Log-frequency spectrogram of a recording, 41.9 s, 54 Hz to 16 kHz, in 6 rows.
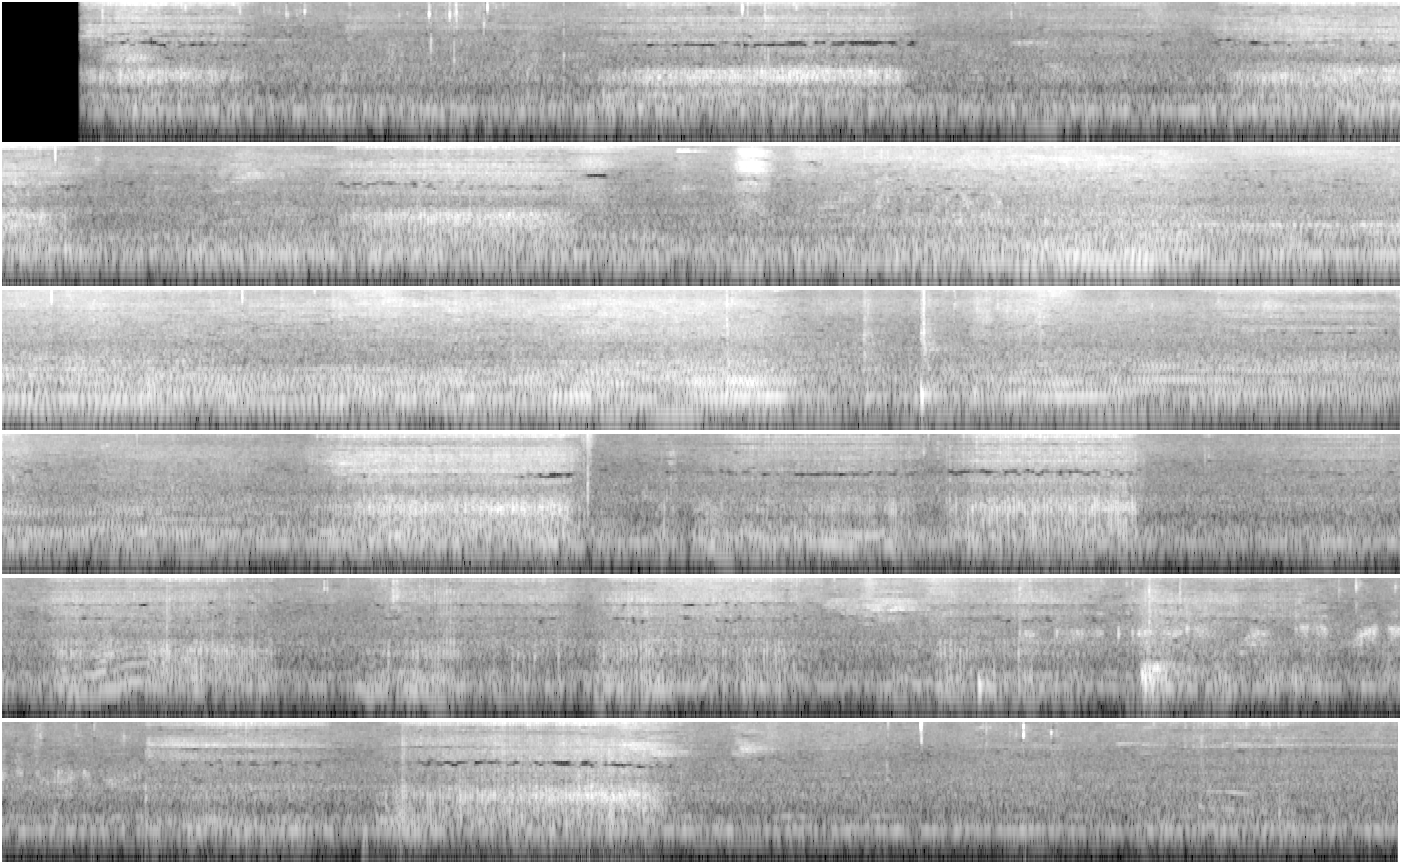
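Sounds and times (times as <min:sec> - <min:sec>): child snoring: 0:00.4 - 0:01.3, 0:03.0 - 0:04.6, 0:06.1 - 0:07.5, 0:08.6 - 0:18.0, 0:19.0 - 0:26.8, 0:27.4 - 0:38.5, 0:40.9 - 0:41.6.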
